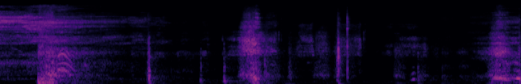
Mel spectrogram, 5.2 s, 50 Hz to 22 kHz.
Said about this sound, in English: Come on. It's not even out yet. It's going to keep happening this entire episode. It's a 5-part burp. It hurts, doesn't it?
